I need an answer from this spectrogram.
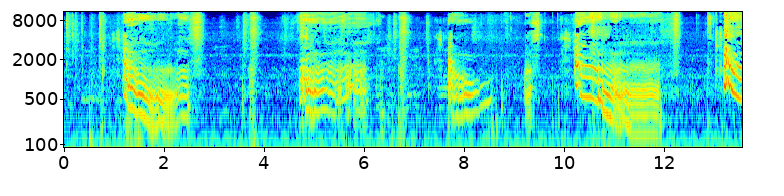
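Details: Shih Tzu 'talking' indoors: drawn-out, wavering moans and whines that rise and fall like speech, in bursts of one to two seconds separated by pauses, with a clear harmonic sweep and faint clicks in between.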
